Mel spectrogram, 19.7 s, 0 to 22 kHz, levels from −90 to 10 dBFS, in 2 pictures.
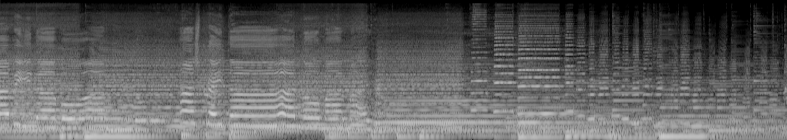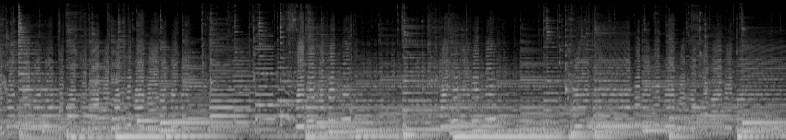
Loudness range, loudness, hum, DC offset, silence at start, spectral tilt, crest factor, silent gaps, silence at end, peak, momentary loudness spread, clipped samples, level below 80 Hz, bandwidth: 8 LU; -19 LUFS; none; under 0.1%; 0 s; -5.5 dB/octave; 18 dB; none; 0 s; 0 dBFS; 11 LU; under 0.1%; -26 dBFS; 16 kHz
